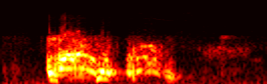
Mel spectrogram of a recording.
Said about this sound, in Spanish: Ajá, sí, estoy con un poco de tos, pero bueno, ya algo se me pasará.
